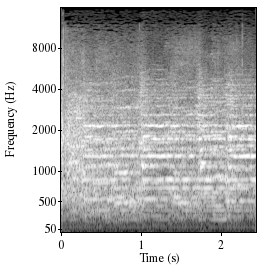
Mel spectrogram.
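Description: Bells ringing in a peal, with fresh strikes at the start and about a second in, from a film soundtrack played over a large theatre's sound system.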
